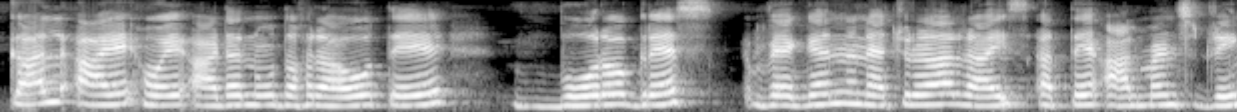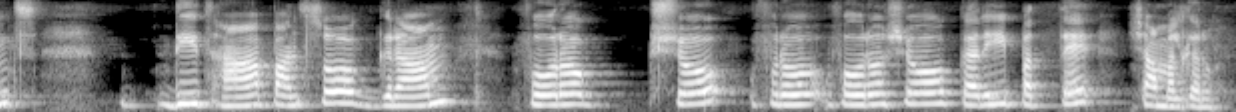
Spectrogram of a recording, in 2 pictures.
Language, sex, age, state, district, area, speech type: Punjabi, female, 30-45, Punjab, Amritsar, urban, read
